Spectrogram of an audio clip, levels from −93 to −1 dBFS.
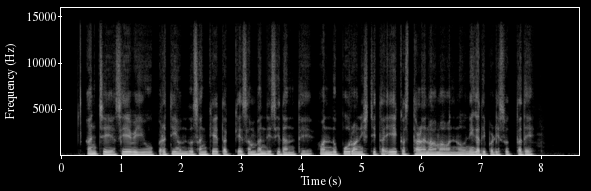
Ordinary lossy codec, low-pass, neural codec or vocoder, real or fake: none; 14.4 kHz; autoencoder, 48 kHz, 128 numbers a frame, DAC-VAE, trained on Japanese speech; fake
